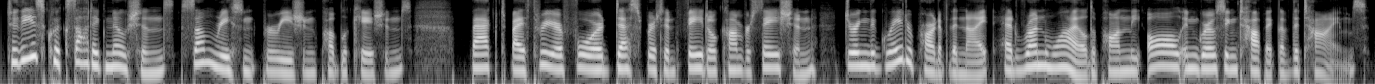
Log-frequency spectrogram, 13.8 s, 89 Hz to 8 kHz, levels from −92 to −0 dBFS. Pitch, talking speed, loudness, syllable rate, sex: 200 Hz, 150 wpm, -20 LUFS, 4.8 syllables/s, female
